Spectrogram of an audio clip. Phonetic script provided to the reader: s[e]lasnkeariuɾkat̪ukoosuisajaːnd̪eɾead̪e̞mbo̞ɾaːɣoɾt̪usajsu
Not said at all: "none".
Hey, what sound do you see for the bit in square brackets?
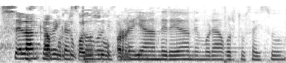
e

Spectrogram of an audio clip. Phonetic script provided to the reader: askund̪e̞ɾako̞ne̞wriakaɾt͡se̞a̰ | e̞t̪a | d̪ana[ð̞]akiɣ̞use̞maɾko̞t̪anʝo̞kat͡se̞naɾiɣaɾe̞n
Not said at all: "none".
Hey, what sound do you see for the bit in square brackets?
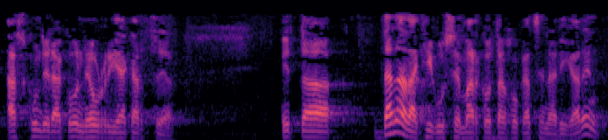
ð̞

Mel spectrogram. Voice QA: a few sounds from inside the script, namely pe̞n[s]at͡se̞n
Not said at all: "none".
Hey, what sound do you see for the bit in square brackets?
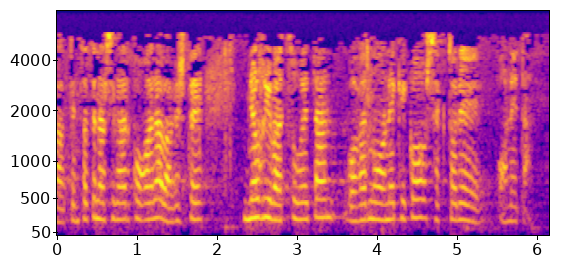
t͡s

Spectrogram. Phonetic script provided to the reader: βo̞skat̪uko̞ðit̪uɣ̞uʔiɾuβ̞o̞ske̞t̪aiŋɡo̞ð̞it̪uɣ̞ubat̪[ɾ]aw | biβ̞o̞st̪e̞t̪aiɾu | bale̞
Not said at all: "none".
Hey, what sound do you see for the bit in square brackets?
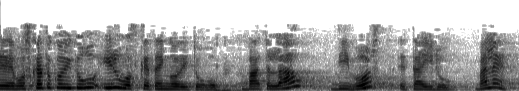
l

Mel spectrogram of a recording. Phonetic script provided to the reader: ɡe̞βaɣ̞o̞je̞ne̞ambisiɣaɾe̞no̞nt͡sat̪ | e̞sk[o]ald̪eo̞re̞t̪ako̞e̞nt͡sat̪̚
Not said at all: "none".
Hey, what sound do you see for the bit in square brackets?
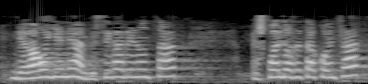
u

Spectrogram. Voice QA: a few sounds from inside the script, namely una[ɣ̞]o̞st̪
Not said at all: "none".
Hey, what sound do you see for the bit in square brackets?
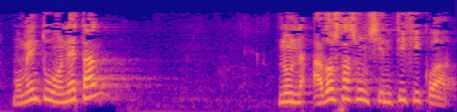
ð̞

